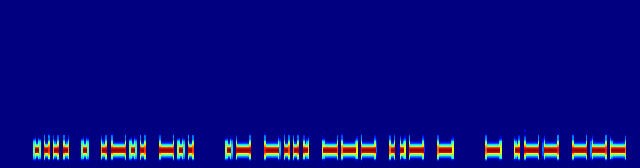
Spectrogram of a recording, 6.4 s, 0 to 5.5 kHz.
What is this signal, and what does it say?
Morse code, heard as a keyed tone, about 25 wpm, 600 Hz. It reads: HELD ABOUT TWO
